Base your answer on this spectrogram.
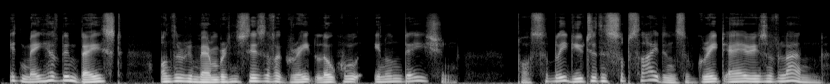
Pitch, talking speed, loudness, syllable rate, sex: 125 Hz, 165 wpm, -18 LUFS, 5.3 syllables/s, male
